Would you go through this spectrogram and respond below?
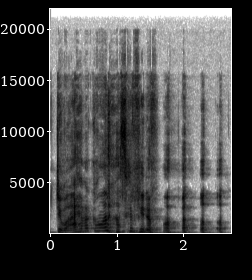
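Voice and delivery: said through real laughter; laughing. Real, not acted. Cracking up at odd connection.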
